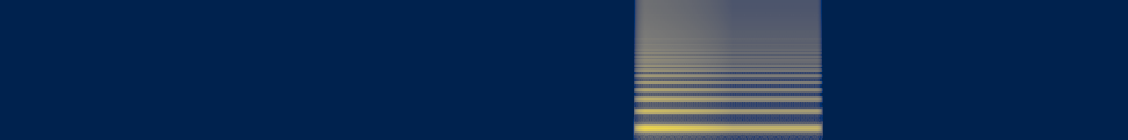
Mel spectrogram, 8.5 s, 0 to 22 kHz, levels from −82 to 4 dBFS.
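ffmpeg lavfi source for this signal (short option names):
-f lavfi -i "aevalsrc='0.531*(2*lt(mod(251*t,1),0.5)-1)':d=1.404:s=44100,afade=t=in:d=0.076,afade=t=out:st=0.076:d=0.658:silence=0.224,afade=t=out:st=1.37:d=0.034"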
